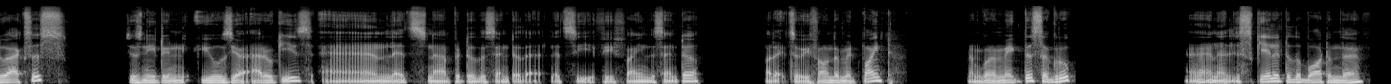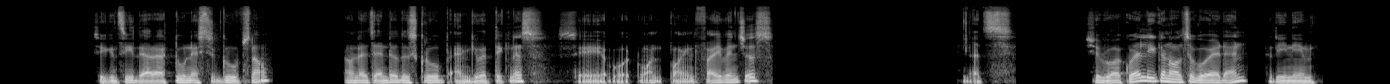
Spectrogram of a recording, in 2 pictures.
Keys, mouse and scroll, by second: 0.6-1.0 scroll up 5, 1.0 middle click, 1.5-1.8 scroll down 4, 1.8 scroll up 6, 5.2-7.5 scroll down 12, 7.6 middle click, 8.5 space, 8.9 double click, 10.1 g, 10.8 s, 12.1-13.6 scroll up 11, 13.6-14.6 scroll down 12, 14.6 scroll up 2, 16.0 middle click, 16.5 space, 16.9 double click, 17.3-17.8 scroll up 6, 17.8 p, 19.0 1, 20.7 ., 20.9 5, 21.8 shift+', 22.3 Return, 22.9 space, 23.2-23.6 scroll down 9, 23.6 Escape, 25.7-27.8 typing.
